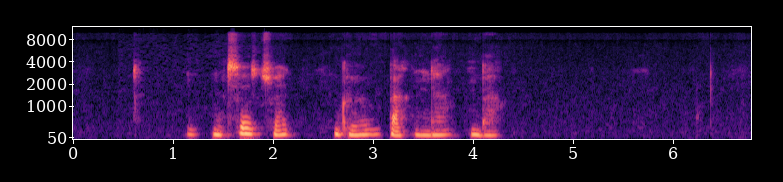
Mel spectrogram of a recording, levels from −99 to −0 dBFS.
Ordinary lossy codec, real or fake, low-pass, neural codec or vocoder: Opus, 32 kbps; fake; 9.9 kHz; vocoder, 22.05 kHz, 80 mel bands, WaveNeXt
